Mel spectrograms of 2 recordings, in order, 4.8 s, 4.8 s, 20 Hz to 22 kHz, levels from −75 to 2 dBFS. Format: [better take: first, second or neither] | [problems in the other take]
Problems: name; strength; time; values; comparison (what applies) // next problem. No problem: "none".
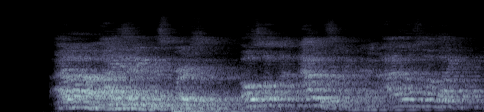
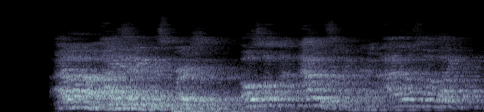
neither | off-mic speech; far; the same in both // room echo; strong; dies away in 2.1 s; the same in both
